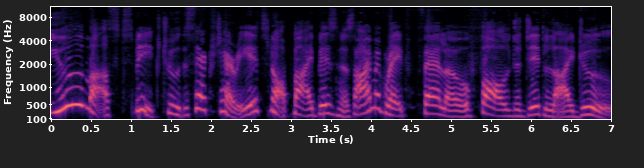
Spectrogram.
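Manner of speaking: very loud, arrogant, haughty and superior. Reading a story, a woman answers a parent asking about payment: haughty voice. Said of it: "assumed a haughty voice".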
